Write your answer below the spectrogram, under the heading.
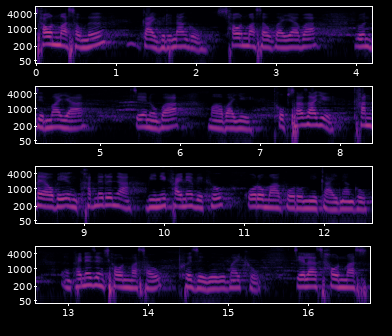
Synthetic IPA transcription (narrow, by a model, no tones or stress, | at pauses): sʰawɔnmasawnɯ | ɡajɡɯɾɯnaŋɡɯwsawɔnmasawɡajaba | ɾɔnzinmaja | zenɔba | mabajɯ | tʰɔp̚sazajɯtʰandajawbeɯŋkʰat̚nɯɾɯŋabinikʰajnɯbekʰɯwkɔɾɔmaɡɔɾɔmiɡajnaŋɡɯw | ɯŋkʰajnɯzɯŋsʰawɔnmasawpʰɯzɯɡɯmajkʰɯw | z̥elasʰawɔnmas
